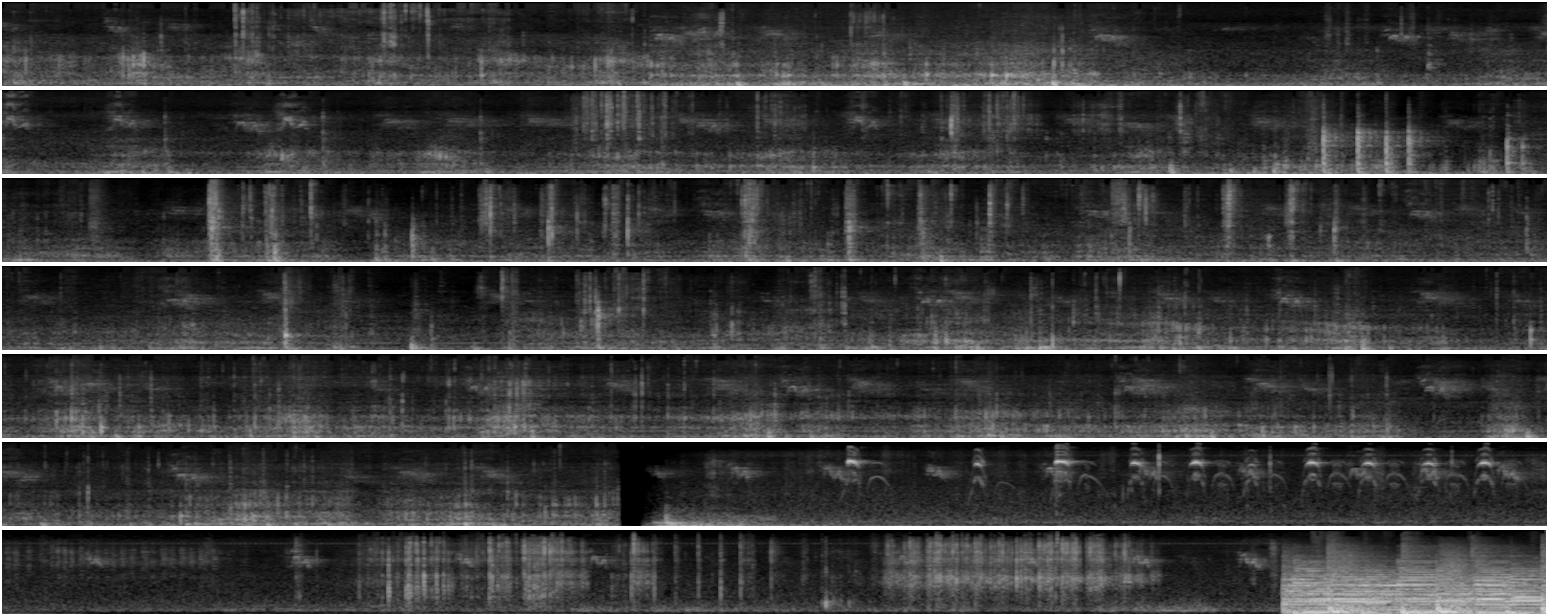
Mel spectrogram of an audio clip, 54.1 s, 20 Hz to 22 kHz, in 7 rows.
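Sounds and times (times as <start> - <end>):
grinder crunching hard plastic: 48.1 - 52.2.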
